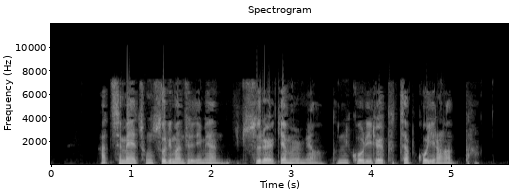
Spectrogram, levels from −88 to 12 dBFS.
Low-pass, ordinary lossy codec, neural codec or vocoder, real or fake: 7.2 kHz; AAC, 32 kbps; codec, 16 kHz, 4.8 kbps, FACodec; fake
